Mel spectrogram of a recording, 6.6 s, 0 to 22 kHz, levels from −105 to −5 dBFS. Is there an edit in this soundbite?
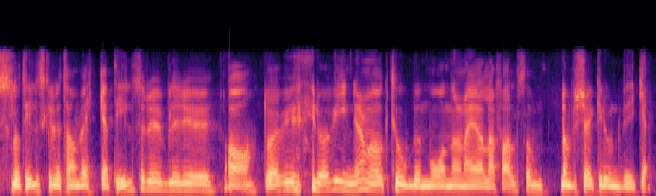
no; 0 cuts

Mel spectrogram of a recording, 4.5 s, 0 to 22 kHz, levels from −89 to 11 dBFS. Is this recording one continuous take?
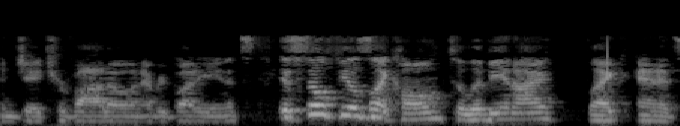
no; 1 cut; at 1.8 s

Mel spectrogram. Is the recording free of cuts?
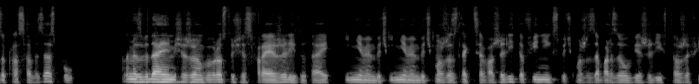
no; 2 cuts; at 3.3 s, 3.9 s

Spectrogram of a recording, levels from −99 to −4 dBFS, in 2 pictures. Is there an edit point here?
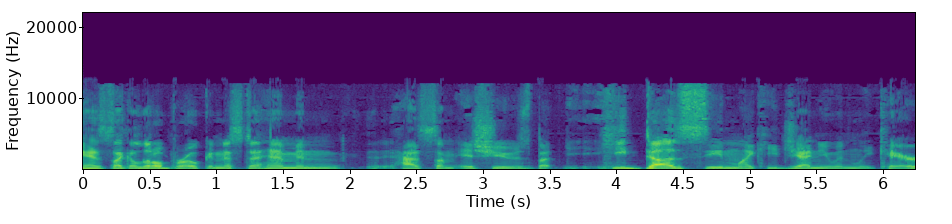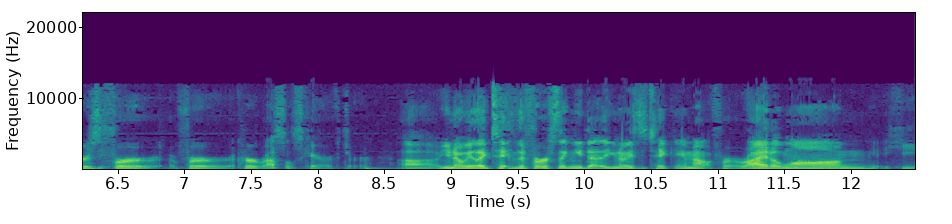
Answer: yes; 4 cuts; at 6.4 s, 7.4 s, 8.5 s, 9.4 s

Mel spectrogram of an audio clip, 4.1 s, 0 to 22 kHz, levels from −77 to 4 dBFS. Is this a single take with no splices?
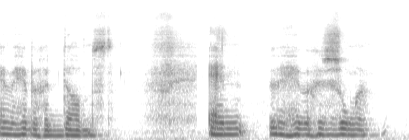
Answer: no; 1 cut; at 2.0 s

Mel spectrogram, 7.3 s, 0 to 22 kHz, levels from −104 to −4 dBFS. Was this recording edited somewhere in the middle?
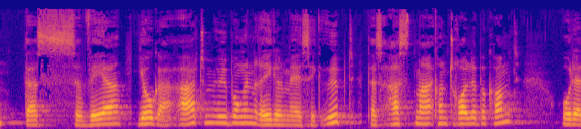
yes; 3 cuts; at 1.6 s, 4.5 s, 5.4 s

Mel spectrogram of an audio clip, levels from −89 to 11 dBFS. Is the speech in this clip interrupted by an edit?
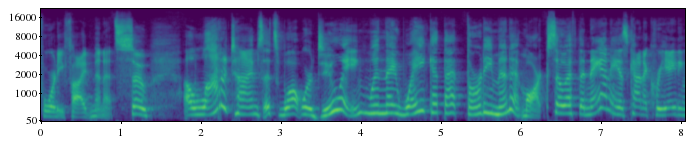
no; 0 cuts

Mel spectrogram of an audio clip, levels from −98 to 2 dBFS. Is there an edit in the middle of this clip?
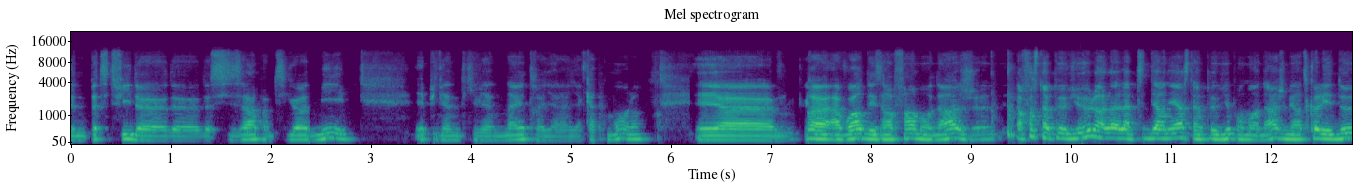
yes; 4 cuts; at 2.4 s, 3.6 s, 6.2 s, 7.4 s

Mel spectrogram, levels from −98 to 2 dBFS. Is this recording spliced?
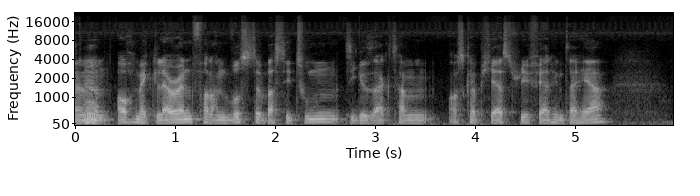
yes; 4 cuts; at 1.4 s, 2.7 s, 3.6 s, 4.8 s

